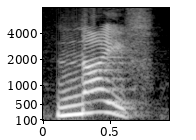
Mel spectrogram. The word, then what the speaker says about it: knife: Then gnaw, sign, we have GN. Then knife, no, we have KN. Then pneumonia, pneumatic, we have PN. So orthographically we write PN, KN, GN, but we pronounce as single N, that is another sound.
